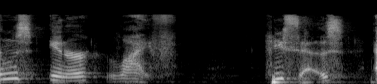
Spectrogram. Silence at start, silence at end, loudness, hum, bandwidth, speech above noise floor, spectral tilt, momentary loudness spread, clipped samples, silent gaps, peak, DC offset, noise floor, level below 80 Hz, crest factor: 0 s; 0 s; -22 LUFS; none; 11 kHz; 42 dB; -3.5 dB/octave; 13 LU; under 0.1%; none; 0 dBFS; under 0.1%; -65 dBFS; -44 dBFS; 24 dB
